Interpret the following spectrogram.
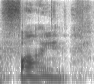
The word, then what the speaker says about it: fine: until you get to the fine sign, or fine, but it's pronounced fine.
